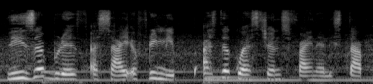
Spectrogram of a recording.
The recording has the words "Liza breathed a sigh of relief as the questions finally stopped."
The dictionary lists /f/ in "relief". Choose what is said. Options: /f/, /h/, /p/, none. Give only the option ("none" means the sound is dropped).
/p/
